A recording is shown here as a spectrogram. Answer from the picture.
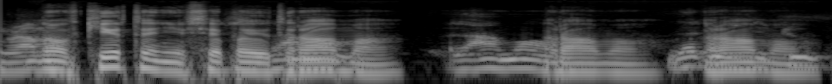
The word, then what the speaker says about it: Рама: Махарадж, один из моих духовных братьев сказал мне, что мы не должны говорить «Рама», слово «Рама», повторяя «Харе Кришна Махамантру». Он сказал, мы повторяем «Харе Рама», но он сказал, это не шудха, не чистое повторение.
